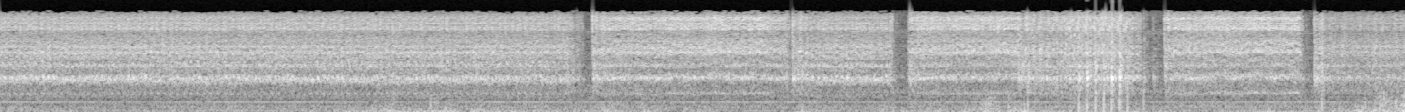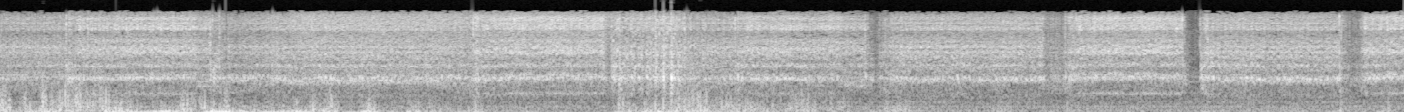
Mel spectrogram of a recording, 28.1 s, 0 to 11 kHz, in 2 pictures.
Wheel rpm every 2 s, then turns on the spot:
120, 120, 120, 130, 110, 120, 110, 120, 110, 120, 110, 110, 120, 110.
none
